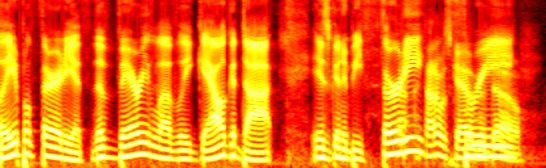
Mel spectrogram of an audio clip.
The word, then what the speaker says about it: Gal Gadot: I took French. It's Gal Gadot. All right, it's Gal Gadot.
